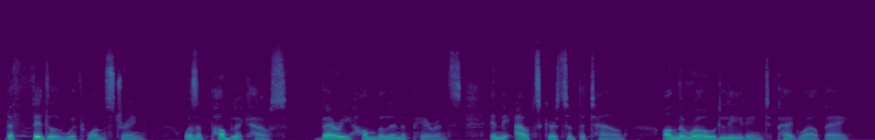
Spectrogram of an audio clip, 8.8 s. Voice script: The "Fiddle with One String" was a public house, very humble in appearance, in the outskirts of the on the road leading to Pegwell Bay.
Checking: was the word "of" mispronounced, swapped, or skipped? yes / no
no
